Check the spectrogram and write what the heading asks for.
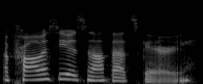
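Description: Gravelly and sharp yet clean in tone, this young woman's lowish voice swoops wildly in pitch at a moderate pace. She's casually livestreaming a game from a small home room, cursing freely, talking to viewers and responding to what happens on screen.

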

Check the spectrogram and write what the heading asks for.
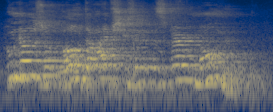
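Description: A man's voice: very high voice, normal speed, slight background noise. A teenage actor playing a flustered, pleading mama's boy in a school musical. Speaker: stage actor. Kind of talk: high school musical stage acting. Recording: echoey auditorium from far off.

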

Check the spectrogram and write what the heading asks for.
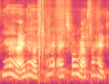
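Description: A teenage girl playing a game with her sister, playful and quick to laugh. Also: high-pitched, a crowd in the background. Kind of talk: casual gameplay chat. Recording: loud background noise, clicks.

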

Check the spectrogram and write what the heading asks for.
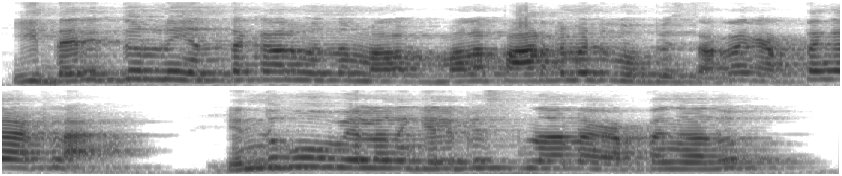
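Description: Man, Telugu accent, political rant, rhetorical questions, sharp tone, echoey room. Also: very high voice, very fast. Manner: heated, scolding, rhetorical questions. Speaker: political YouTube commentator. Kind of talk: angry political opinion monologue.

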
